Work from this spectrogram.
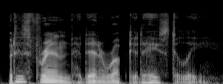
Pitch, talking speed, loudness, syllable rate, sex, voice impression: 85 Hz, 160 wpm, -22 LUFS, 5.3 syllables/s, male, very masculine, very adult-like, slightly old, relaxed, very powerful, dark, soft, very muffled, fluent, very raspy, very cool, very intellectual, slightly sincere, very calm, very mature, very friendly, very reassuring, very unique, very elegant, slightly wild, very sweet, slightly lively, very kind, slightly modest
